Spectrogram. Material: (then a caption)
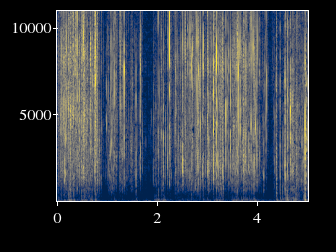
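Plastic. A wad of clear plastic bubble wrap is bunched, squeezed and crushed by hand near the microphone. Dense, bright crinkling and crunching runs throughout with low rumbling handling noise, briefly easing twice before picking up again. Scattered sharp cracks come from bubbles giving way, with a final loud snap at the end.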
